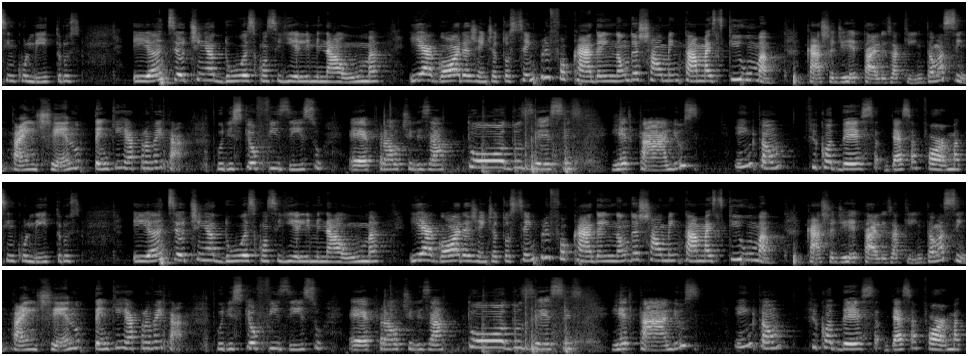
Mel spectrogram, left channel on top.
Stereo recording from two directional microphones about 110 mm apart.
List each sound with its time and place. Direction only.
0.0 s a woman's voice: 20° left (ahead or behind)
